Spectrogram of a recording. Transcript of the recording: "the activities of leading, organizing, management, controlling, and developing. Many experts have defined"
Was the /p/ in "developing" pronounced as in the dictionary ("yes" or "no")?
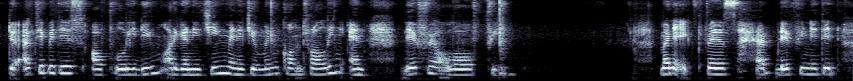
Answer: no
